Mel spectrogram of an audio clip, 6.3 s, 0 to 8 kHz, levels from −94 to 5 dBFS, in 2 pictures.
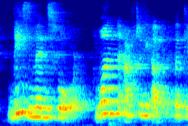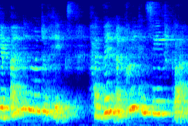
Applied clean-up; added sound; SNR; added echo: none; none; none; reverberation time 2.2 s.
